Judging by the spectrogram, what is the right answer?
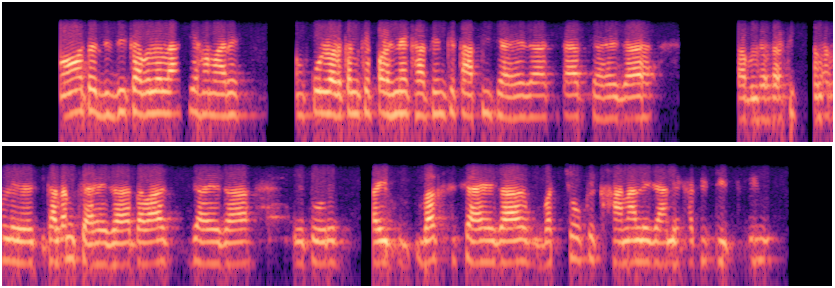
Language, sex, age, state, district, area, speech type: Hindi, female, 60+, Uttar Pradesh, Chandauli, rural, conversation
